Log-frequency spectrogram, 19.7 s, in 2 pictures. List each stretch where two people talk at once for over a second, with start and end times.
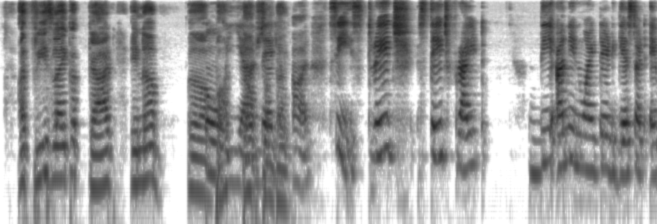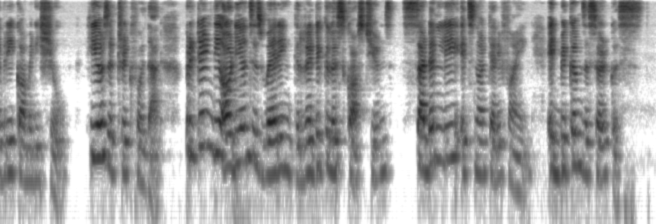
3.1-4.3

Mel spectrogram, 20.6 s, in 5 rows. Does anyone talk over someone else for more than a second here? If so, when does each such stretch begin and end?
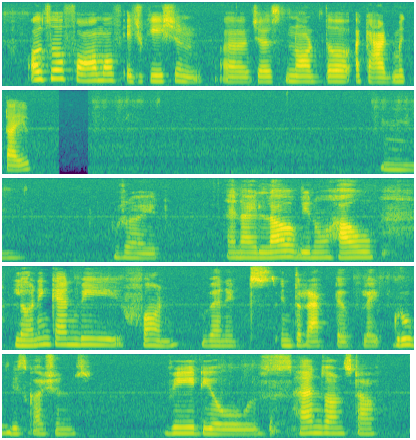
none

